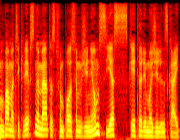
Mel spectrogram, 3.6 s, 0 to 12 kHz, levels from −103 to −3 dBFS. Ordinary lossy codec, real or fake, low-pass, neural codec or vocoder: MP3, 64 kbps; fake; 10.8 kHz; codec, 16 kHz in and 24 kHz out, 0.9 kbps, LongCat-Audio-Codec, fine tuned four codebook decoder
